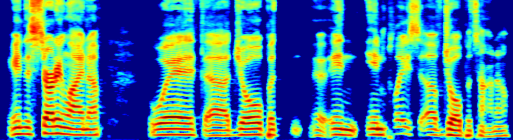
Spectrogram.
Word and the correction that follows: Betonio: Betonio. – I apologize. I got to get my pronunciations down.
